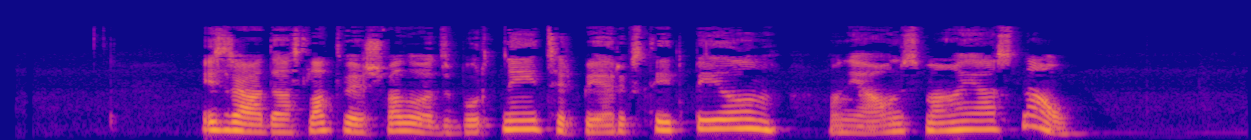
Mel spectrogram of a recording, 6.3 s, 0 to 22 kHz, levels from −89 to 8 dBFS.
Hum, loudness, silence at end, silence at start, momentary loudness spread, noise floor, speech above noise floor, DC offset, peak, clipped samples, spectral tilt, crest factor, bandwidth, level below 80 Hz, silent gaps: none; -21 LUFS; 0.9 s; 1 s; 7 LU; -66 dBFS; 45 dB; under 0.1%; -2 dBFS; under 0.1%; -4.5 dB/octave; 20 dB; 11.5 kHz; -72 dBFS; none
